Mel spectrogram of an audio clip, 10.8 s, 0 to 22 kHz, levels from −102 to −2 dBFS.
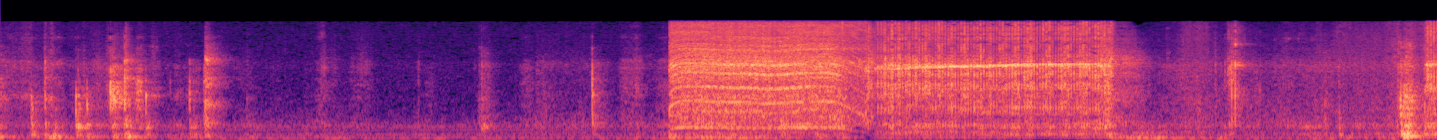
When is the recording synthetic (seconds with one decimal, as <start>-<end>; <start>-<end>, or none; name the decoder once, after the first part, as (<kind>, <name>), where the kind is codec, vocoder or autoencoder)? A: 5.2-10.8 (vocoder, Vocos)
